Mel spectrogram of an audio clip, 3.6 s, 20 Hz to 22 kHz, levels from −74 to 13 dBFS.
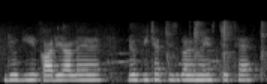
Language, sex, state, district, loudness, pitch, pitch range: Hindi, female, Chhattisgarh, Kabirdham, -18 LUFS, 240 Hz, 235-245 Hz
